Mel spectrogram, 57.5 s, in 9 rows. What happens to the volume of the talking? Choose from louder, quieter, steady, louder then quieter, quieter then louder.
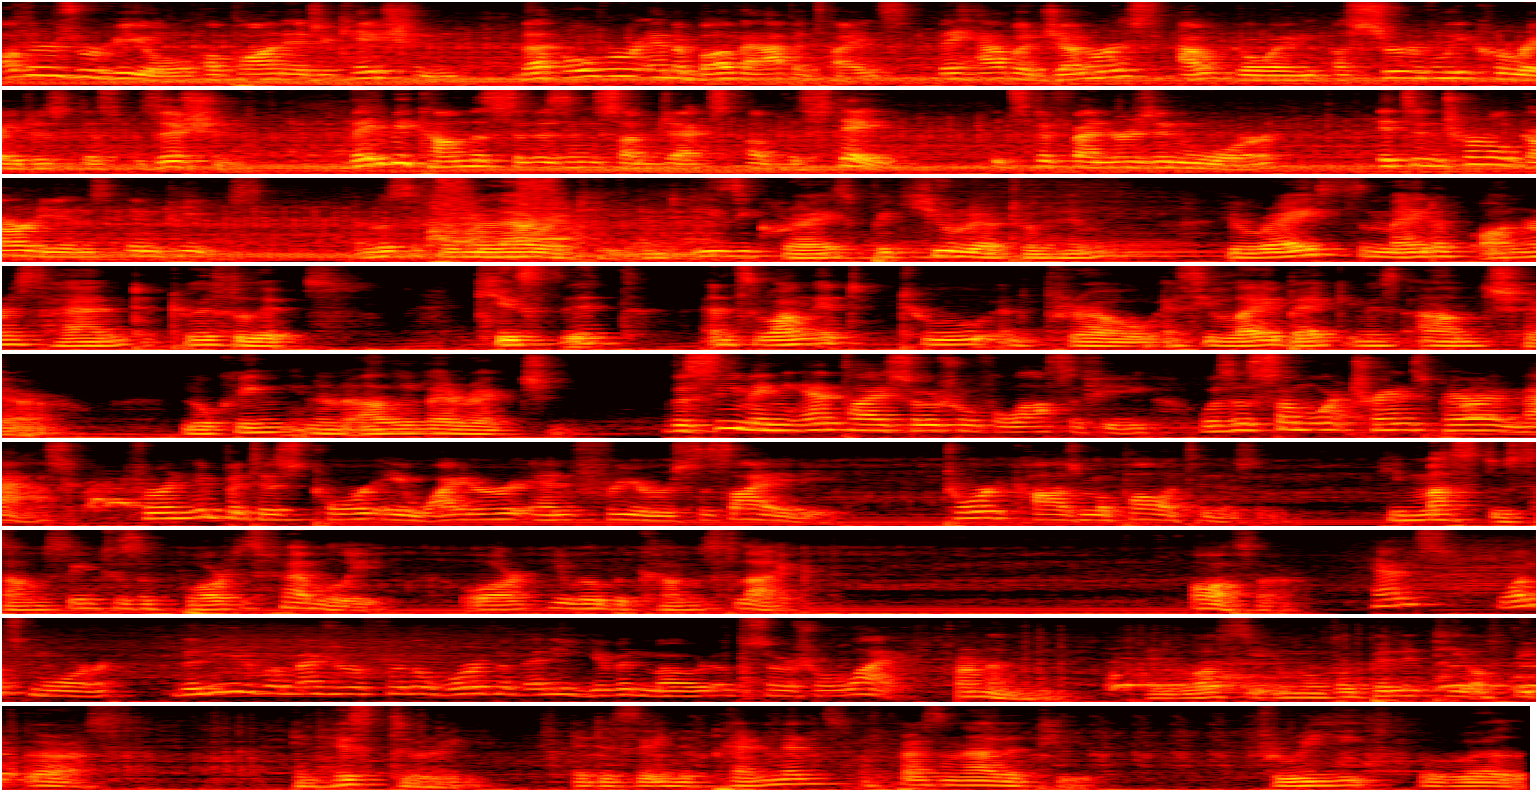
quieter.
